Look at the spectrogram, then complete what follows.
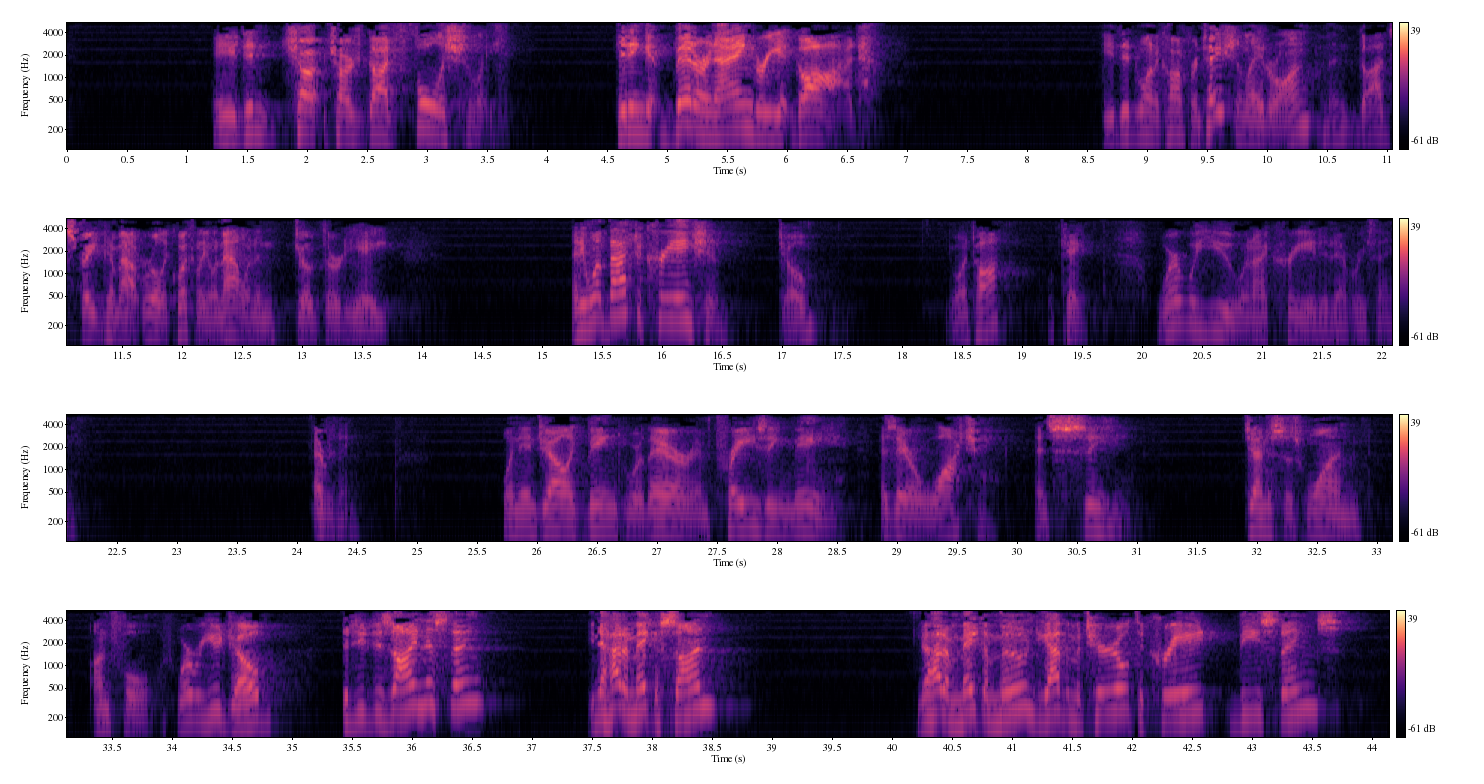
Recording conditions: large echoing room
